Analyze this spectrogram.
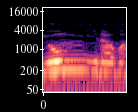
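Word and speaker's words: יום: 히브리어는 히브리 말로는 욤이라고 하는데 굉장히 멋있죠? 꼭 붓글씨 쓴 것 같아요. 욤이라고 읽고요.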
